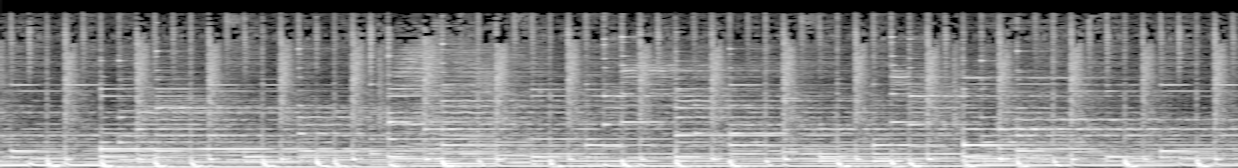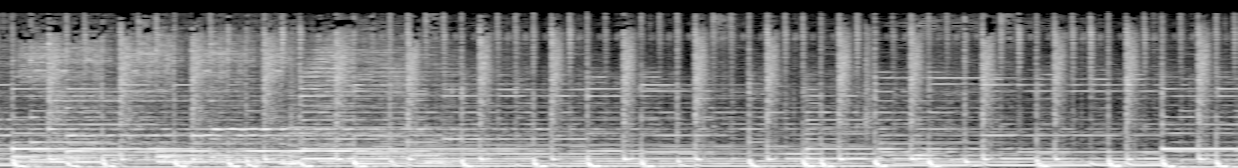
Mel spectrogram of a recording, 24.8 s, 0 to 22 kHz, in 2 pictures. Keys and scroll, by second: 0.6 F4, 6.8 ctrl+z, 9.0 ctrl+z, 9.3 ctrl+z, 11.0 ctrl+z, 24.6 Delete.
